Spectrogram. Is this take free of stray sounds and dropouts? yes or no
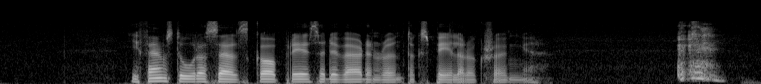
no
